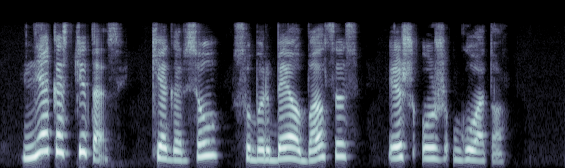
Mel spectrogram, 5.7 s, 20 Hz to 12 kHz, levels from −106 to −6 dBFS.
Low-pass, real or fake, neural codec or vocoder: 7.2 kHz; real; none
